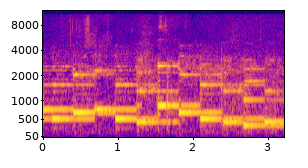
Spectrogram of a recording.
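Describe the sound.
Telephone hold music of an Asian style, a loud, simple electronic melody of many short, steady, bright notes stepping up and down at an even pace, with no voices.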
